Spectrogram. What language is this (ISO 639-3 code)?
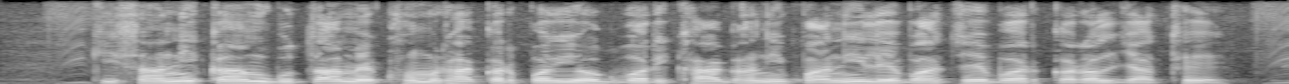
hne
